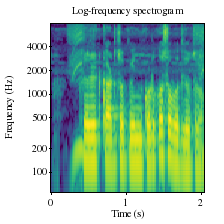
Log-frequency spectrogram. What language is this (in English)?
Marathi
